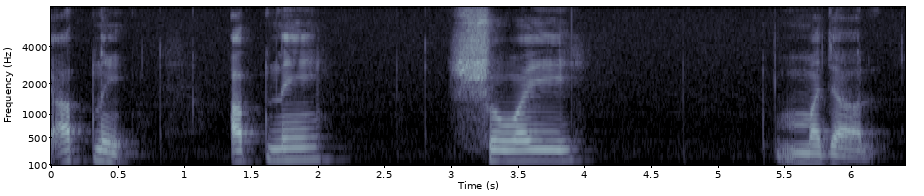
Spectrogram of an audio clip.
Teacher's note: آتنی شوئی مجال آتنی آتنی اصل میں ہے وہ آتینی لیکن یہ الف کی آواز کو یا حمزہ کی آواز کو نہیں نکالتے ہیں یہ تو کہتے اتنی اتنی شوئی مجال اتنی شوئی مجال تو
